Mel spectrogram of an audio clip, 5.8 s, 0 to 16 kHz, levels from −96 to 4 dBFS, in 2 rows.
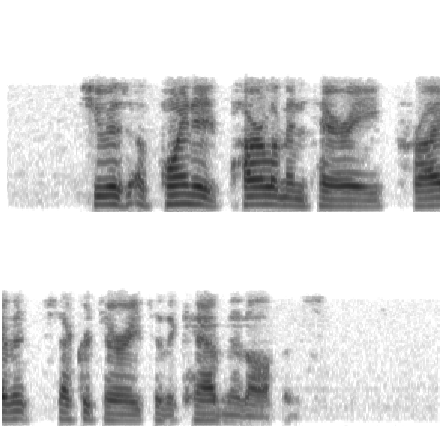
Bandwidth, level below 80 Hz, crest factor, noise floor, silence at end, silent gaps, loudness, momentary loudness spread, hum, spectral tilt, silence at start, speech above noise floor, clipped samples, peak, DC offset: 4.1 kHz; -72 dBFS; 18 dB; -73 dBFS; 1 s; none; -21 LUFS; 11 LU; none; -10 dB/octave; 0.55 s; 52 dB; under 0.1%; -4 dBFS; under 0.1%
